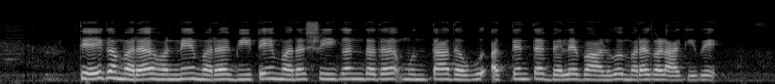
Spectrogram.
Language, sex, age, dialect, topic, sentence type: Kannada, female, 18-24, Mysore Kannada, agriculture, statement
